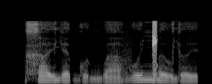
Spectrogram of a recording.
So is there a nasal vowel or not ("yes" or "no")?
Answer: no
